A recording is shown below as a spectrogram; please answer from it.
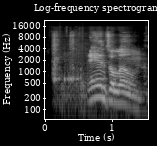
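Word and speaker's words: Anzalone: Now, there is no momentum towards an extension for Lions linebacker Alex Anzelone.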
